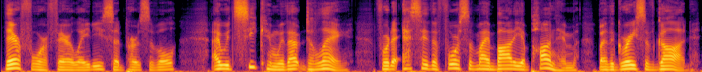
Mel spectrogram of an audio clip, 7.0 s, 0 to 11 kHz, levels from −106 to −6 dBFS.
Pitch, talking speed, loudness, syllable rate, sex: 140 Hz, 220 wpm, -21 LUFS, 6.4 syllables/s, male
